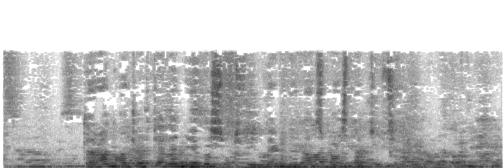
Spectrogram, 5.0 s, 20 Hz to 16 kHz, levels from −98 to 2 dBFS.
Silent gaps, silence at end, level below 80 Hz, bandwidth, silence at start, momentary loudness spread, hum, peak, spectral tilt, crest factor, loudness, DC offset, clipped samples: none; 0 s; -48 dBFS; 11.5 kHz; 0.05 s; 14 LU; none; -4 dBFS; -5.5 dB/octave; 18 dB; -22 LUFS; under 0.1%; under 0.1%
